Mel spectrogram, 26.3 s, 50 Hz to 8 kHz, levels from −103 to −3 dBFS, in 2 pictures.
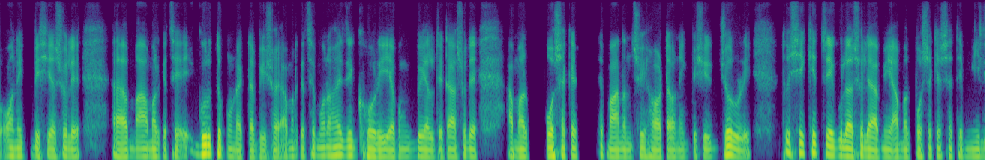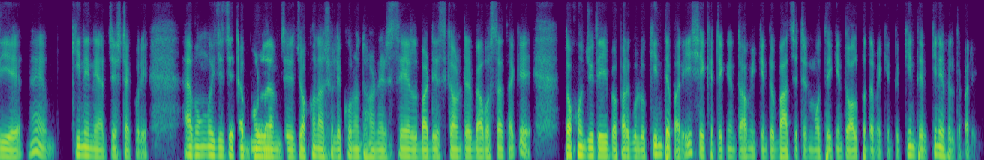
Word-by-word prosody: অনেক 100 -1 +1 0.2
বেশি 100 - -2
আসলে 95 +1 0 0.6
আম 90 +1 +3 0.2
আমার 95 0 +1
কাছে 95 - -4
এই - - -11
গুরুত্বপূর্ণ 115 -6 +6
একটা 85 - -2
বিষয়। 90 0 -2
আমার 100 0 -6
কাছে 100 - -5
মনে 105 0 +1
হয় 110 +1 +4
যে 110 - +5 0.2
ঘড়ি 95 -4 +3
এবং 95 +2 -4 0.2
বেল্ট 90 -2 +2
এটা 95 - -1
আসলে 95 0 -1 0.5
আমার 95 0 +2 0.3
পোশাকের 100 -1 +3 0.3
এ - - -1
মানানসই 90 +2 0
হওয়াটা 90 -1 +1
অনেক 90 0 -7
বেশি - - -4 0.2
জরুরি। 105 -7 +6 0.5
তো - - -5
সেক্ষেত্রে 140 -2 +2
এগুলা 105 -1 +3
আসলে 100 +1 +1
আমি 95 +2 -4
আমার 90 0 -2
পোশাকের 95 +1 -2
সাথে 95 -1 -4 0.2
মিলিয়ে, 95 -1 +1 0.2
হ্যাঁ? 155 -8 0 0.4
কিনে 110 -2 +3
নেয়ার 90 -2 -1
চেষ্টা - - -3
করি। - - -6 0.6
এবং 110 0 +3
ওই 110 - +6
যে 105 - +2
যেটা 105 0 +2
বললাম, 95 -1 +6
যে - - -2 0.2
যখন 95 +2 +1
আসলে 95 0 -2
কোন 95 - 0
ধরনের 90 0 -2
সেল 95 -2 +2
বা 90 - +5
ডিসকাউন্ট 90 0 -1
এর 95 - +2
ব্যবস্থা 90 +2 0
থাকে, - - -3 0.6
তখন - - +5
যদি 100 -1 +3
এই - - +1
ব্যাপারগুলো 95 0 0
কিনতে 120 -1 +4
পারি, - - -2 0.2
সেক্ষেত্রে 95 -2 -2
কিন্তু 95 -1 -7
আমি 95 -1 -6
কিন্তু 90 0 -4
বাজেটের 90 0 -1
মধ্যেই 90 +1 -1
কিন্তু 90 0 -7
অল্প 90 - -2
দামে - - -4
কিন্তু - - -13
কিনতে 110 -4 0 0.2
কিনে 115 -4 +2
ফেলতে - - -8
পারি। - - -8
95 Hz, 180 wpm, -22 LUFS, 90-100 Hz, 0.6 s, গুরুত্বপূর্ণ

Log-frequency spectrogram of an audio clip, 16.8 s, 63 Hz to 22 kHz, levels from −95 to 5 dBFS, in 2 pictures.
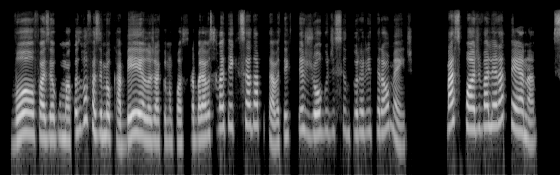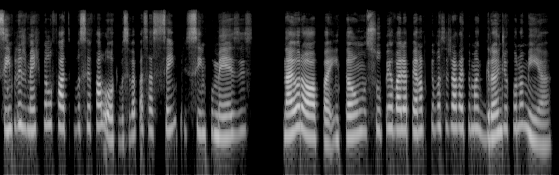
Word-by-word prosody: vou 245 +6 +6
fazer 225 -2 +2
alguma 215 -1 -2
coisa. 255 +6 -3
Vou 405 - 0
fazer 260 -9 -1
meu 230 -1 0
cabelo, 210 +3 +4
já 195 -1 0
que 200 - -18
eu - - -10
não 195 - -12
posso 190 -1 -6
trabalhar", 210 +1 +3
você 245 +1 -6
vai 310 +1 +3
ter 325 0 -4
que - - -13
se 365 - -2
adaptar, 335 - +1
vai 185 - -4
ter 230 +5 -8
que 235 - -37
ter 290 0 -5
jogo 250 +1 +1
de 265 +1 -19
cintura, 255 -2 -7
literalmente, 265 - -5 0.5
mas 335 +5 +8
pode 300 -1 +5
valer 325 +1 +3
a 410 - +3
pena, 275 - 0 0.3
simplesmente 295 -1 -2
pelo 340 0 -8
fato 310 -2 0
que 290 - -35
você 310 0 -7
falou, 330 -10 -1
que 205 - -43
você 205 +1 -10
vai 245 - -7
passar 275 0 -10
sempre 290 +1 -9
5 255 -1 -6
meses 240 +4 -5 0.5
na 240 +1 +7
Europa, 230 - +4
então 230 +7 -3
supervale 290 +1 -1
a - - -1
pena, 275 0 -2
porque 315 - -21
você 320 0 -11
já 310 -1 0
vai 305 -1 -2
ter 305 - -19
uma 305 0 -5
grande 240 +4 -2
economia. 250 - -8
265 Hz, 215 wpm, -23 LUFS, 225-305 Hz, 0.5 s, mas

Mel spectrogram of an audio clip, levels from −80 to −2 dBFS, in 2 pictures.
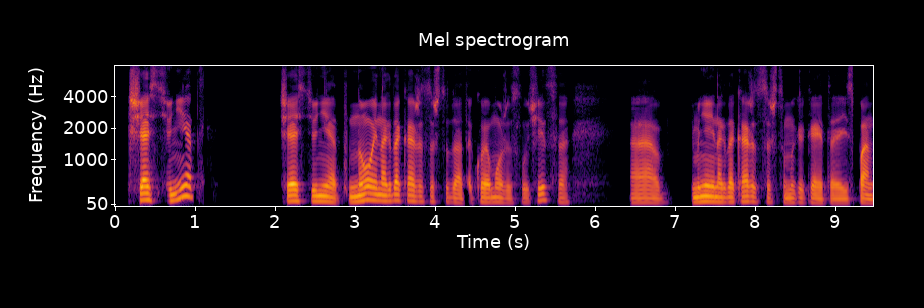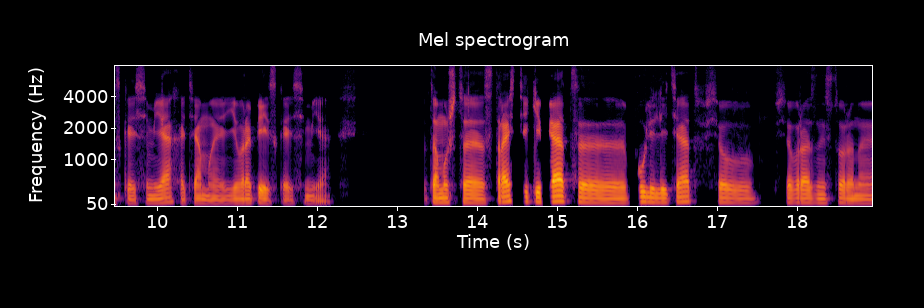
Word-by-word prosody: К - - -7
счастью, 140 -3 +4
нет, 210 +8 +1 0.9
к - - -11
счастью 120 -1 +4
нет. 110 -4 +1
Но 120 +7 +4
иногда 125 0 +3
кажется, 110 -3 -2
что 100 0 -6
да, 90 -3 -2
такое 95 +2 -1
может 95 -4 -3
случиться. 95 - -6 0.7
А, 90 -1 -1 0.4
мне 110 +3 +5
иногда 100 -1 +2
кажется, 110 -3 -1
что 90 -1 -6
мы 90 0 -3
какая-то 85 -2 -2
испанская 80 -2 -2
семья, 80 +5 -2
хотя 80 -5 -5
мы 75 -1 -4
европейская 80 +3 -2
семья. 75 -2 -9 1.2
Потому 90 0 +1
что, 85 -2 +1
страсти 105 +6 +1
кипят, 110 +3 +5
э, 85 -3 +1
пули 105 -2 +1
летят, 100 +4 0
всё 85 -3 -4 0.2
всё, 90 - -6
в 90 - -3
разные 85 -2 0
стороны, 80 -1 -3
90 Hz, 125 wpm, -24 LUFS, 85-110 Hz, 1.2 s, мне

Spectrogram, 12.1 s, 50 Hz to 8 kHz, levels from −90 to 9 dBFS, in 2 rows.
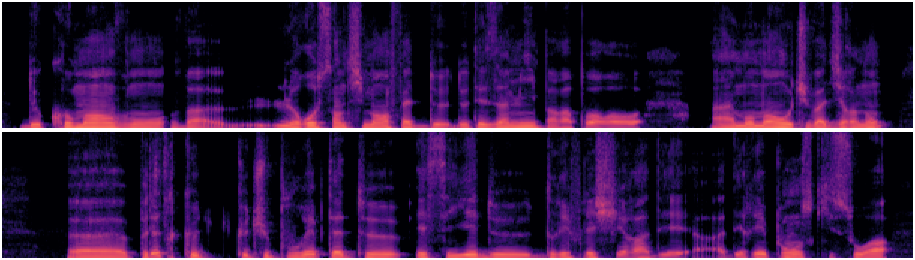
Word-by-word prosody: de 105 -1 +2
comment 140 +5 +4
vont 110 -2 0
va, 110 -2 -4
heu, - - -9 0.2
l - - -10
le 115 - +4
ressentiment 135 +2 +2
en - - +3
fait 120 -4 -1
de 105 -1 -2
de 105 - -3
tes 110 0 0
amis 125 +3 +3
par 110 -3 -6
rapport 100 0 -2
au 100 -1 -1 0.5
à 105 - -2
un - - +2
moment 115 +2 +5
où 115 - +6
tu - - -6
vas 100 -1 +3
dire 100 0 -1
«non». 130 +7 +1 0.7
Heu, 105 -2 +3
peut-être 195 0 -2
que 135 - 0
t 130 0 -15
que 140 - -3
tu 130 0 -4
pourrais 140 +4 0
peut-être, 150 -4 -1
heu, 110 -1 +1
essayer 130 +5 +2
de 110 -4 +1
de 100 +2 -6
réfléchir 130 +3 -3
à 115 - -2
des 100 -1 -7
à - - -13
des - - -6
réponses 135 +6 -1
qui - - -18
soient, 110 -2 0
115 Hz, 220 wpm, -28 LUFS, 105-135 Hz, 0.7 s, où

